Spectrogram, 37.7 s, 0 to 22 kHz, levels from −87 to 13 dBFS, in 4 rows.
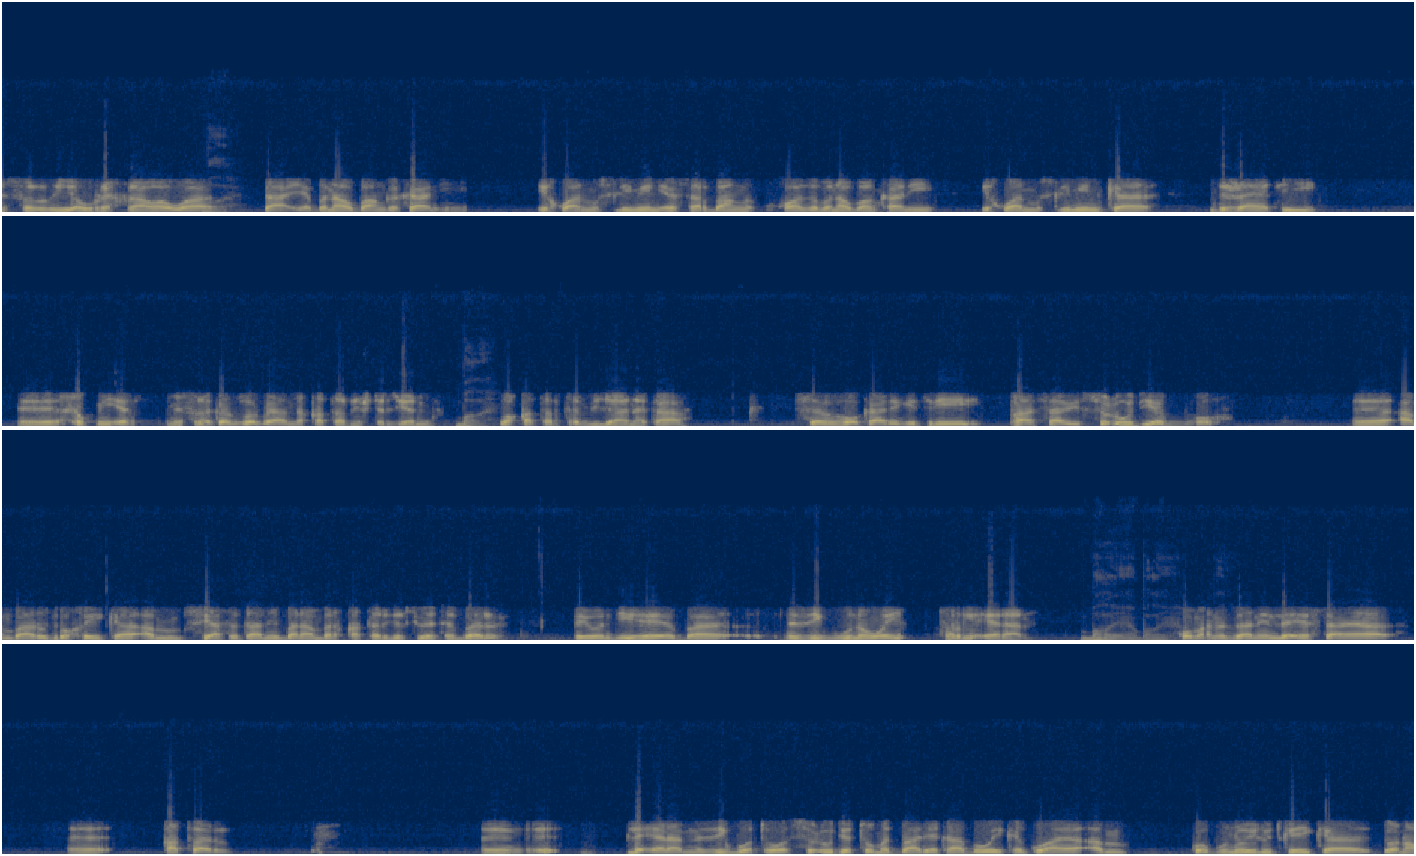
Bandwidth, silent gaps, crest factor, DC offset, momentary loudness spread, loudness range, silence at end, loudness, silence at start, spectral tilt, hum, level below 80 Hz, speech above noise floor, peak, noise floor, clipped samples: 8 kHz; none; 16 dB; under 0.1%; 9 LU; 3 LU; 0 s; -25 LUFS; 0 s; -7 dB/octave; none; -72 dBFS; 40 dB; -8 dBFS; -64 dBFS; under 0.1%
